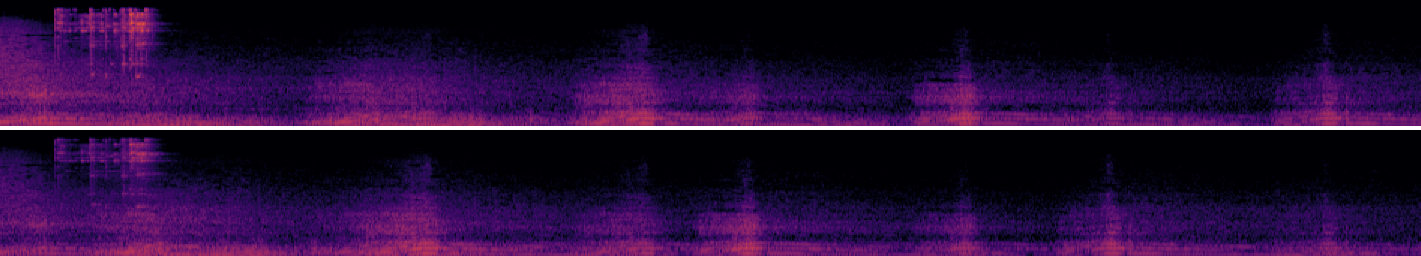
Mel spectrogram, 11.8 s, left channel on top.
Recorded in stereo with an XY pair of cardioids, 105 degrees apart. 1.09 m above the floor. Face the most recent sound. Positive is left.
turn(degrees=70)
